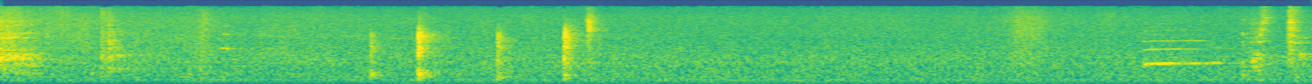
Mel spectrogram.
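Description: Quiet room tone with a few short, light taps between about two and three seconds in.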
